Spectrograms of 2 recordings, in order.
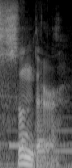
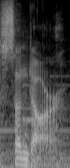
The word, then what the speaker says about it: Sundar: Because in Tamil, it's Sundar, but my dad, who's a doctor, none of his patients could say his name, so he changed it to Sundar.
